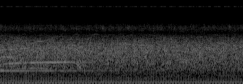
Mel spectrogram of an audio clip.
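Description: Studio audience applauding steadily, with a held musical tone that ends within the first second.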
